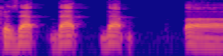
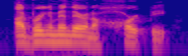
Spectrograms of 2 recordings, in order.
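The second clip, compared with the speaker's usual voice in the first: ordinary delivery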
